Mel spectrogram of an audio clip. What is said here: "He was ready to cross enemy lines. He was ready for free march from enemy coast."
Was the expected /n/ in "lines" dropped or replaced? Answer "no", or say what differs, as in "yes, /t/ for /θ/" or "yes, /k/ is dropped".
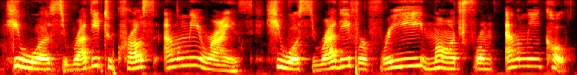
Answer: yes, /n/ is dropped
